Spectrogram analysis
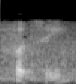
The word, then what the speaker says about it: FTSE: and six swiss exchange ftse pronounced ftse the index tracks performance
